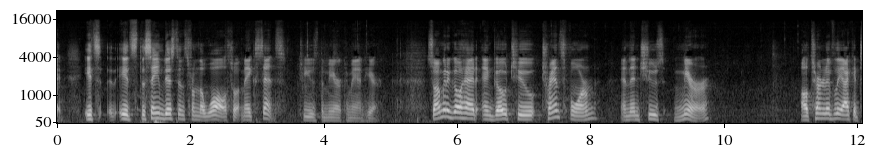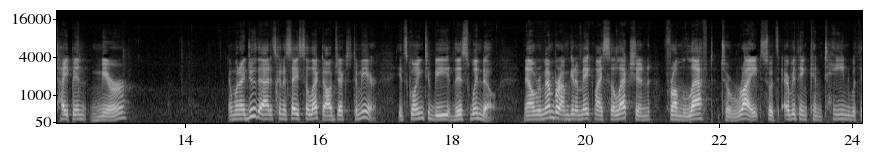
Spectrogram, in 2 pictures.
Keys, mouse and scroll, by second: 4.7 click, 7.5 click, 11.2 click.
